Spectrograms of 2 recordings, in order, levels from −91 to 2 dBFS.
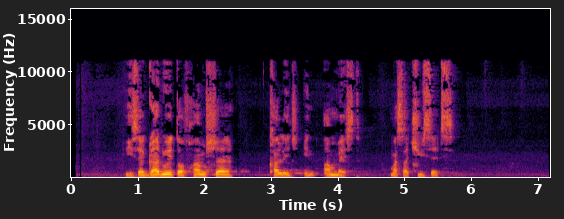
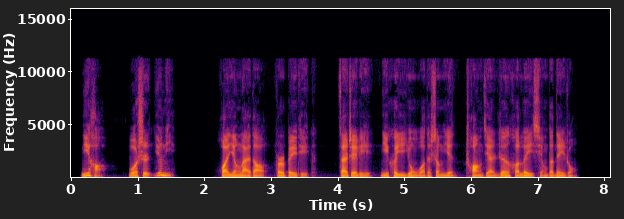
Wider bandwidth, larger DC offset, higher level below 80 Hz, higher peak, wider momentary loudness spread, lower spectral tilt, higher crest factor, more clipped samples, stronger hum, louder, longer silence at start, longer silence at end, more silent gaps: about the same, 11.5 kHz vs 12 kHz; neither; second, -70 dBFS vs -48 dBFS; about the same, -2 dBFS vs -2 dBFS; first, 16 LU vs 10 LU; second, -4.5 dB/octave vs -6 dB/octave; about the same, 20 dB vs 22 dB; neither; neither; first, -21 LUFS vs -24 LUFS; first, 0.85 s vs 0.15 s; first, 1.5 s vs 0.5 s; second, none vs 1.68-2.08 s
